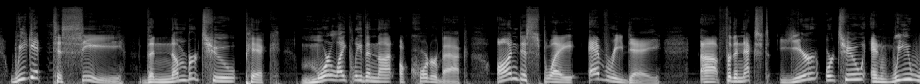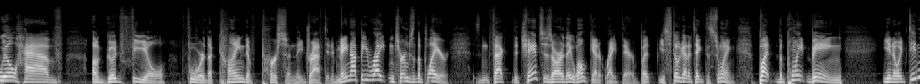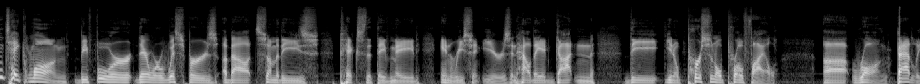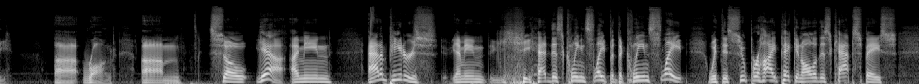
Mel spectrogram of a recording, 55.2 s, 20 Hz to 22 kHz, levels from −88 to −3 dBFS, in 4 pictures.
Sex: male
